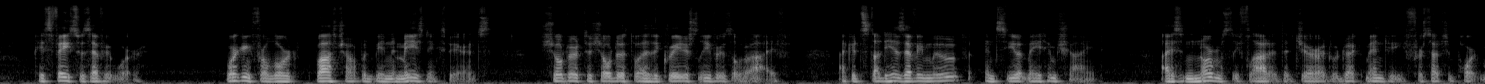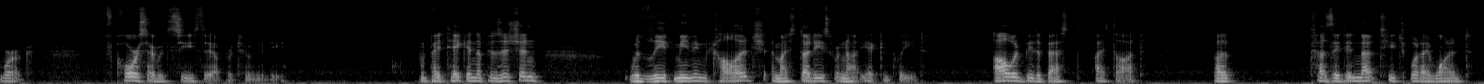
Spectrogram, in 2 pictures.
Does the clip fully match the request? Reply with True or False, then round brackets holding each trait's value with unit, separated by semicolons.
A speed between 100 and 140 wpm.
False (180 wpm)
